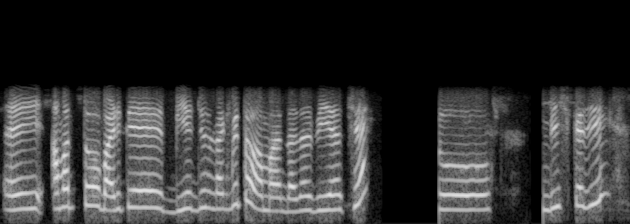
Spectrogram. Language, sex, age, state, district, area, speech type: Bengali, female, 18-30, West Bengal, Jalpaiguri, rural, conversation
